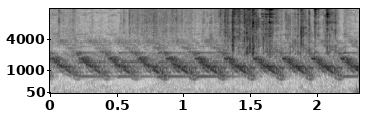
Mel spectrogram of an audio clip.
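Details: 1997 Pontiac Firebird V6 that won't start: a rising, repeating electronic whoop about four times a second with no engine running. The factory anti-theft alarm is triggered and blocks starting until the car is unlocked.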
